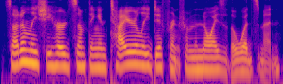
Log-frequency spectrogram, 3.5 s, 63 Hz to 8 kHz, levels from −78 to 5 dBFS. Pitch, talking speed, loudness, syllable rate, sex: 170 Hz, 205 wpm, -19 LUFS, 6.7 syllables/s, female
